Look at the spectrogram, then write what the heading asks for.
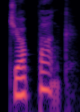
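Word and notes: jobbank: Danish

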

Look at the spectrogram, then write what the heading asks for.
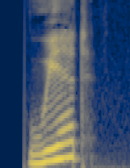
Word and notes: weird: ˈwiɐ̯d; ˈwiːɐ̯d

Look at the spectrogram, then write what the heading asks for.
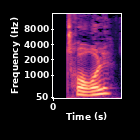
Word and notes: trawle: [ ˈtʁɒːlə ]; [ ˈtʁɔːlə ]

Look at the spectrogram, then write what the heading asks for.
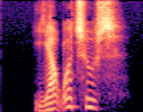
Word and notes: javertus: ˈjɑwˀʌtus

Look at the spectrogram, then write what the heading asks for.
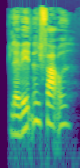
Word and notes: lavendelfarvet: [ -ˌfɑˀvəð ]; [ -ˌfɑːvəð ]

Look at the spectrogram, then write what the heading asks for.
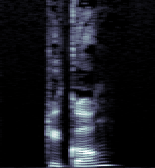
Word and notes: dygong: dyˈgʌŋ; ˈdygʌŋ

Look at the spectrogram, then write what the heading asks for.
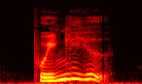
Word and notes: pointlighed: poˈεŋˌliːˌheðˀ

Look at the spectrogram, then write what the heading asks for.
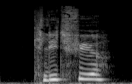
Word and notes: klitfyr: -ˌfyɐ̯; -ˌfyɐ̯ˀ

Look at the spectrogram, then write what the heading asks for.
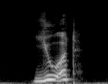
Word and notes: jurt: ˈjuɐ̯ˀd

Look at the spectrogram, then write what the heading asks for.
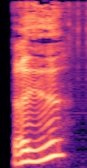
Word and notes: ride: verbum

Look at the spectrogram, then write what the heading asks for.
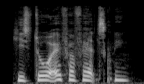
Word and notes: historieforfalskning: dansk

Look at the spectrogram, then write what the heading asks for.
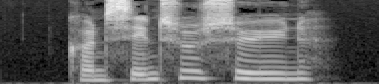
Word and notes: konsensussøgende: [ -ˌsøːjənə ]; [ -ˌsøˀjənə ]

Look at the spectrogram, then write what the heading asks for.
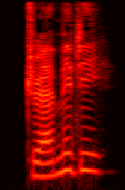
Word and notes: dramedy: [ ˈdɹamədi ]; [ ˈdɹɑmədi ]

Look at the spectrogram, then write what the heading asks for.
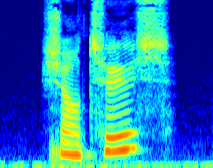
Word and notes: chanteuse: ɕɑ̃ˈtøːs; -ˈtøːsə; -ˈtœːs

